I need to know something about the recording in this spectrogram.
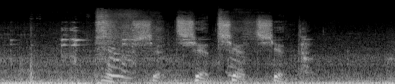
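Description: A man speaks nearby in short phrases.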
